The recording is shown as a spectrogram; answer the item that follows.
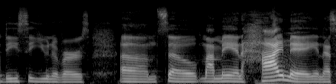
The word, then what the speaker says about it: Jaime: superhero in the DC Universe so my man Jaime and that's how you pronounce his name Jaime Reyes he's a Hispanic teenager from Texas who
